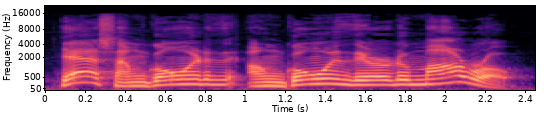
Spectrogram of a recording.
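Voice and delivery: high YES, swooping up on "tomorrow", then down; affirmative intonation. Shown as a demonstration. Teacher models affirmative, high swooping tune. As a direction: pitch YES high, slowly swing TOMORROW. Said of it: "me dejaba la afirmativa".

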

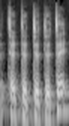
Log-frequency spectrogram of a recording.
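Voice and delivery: "te" repeated with a hard, puffed t; strong T drill. Shown as a demonstration. Teacher drilling the strong t in "te". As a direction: fire off "te" with a strong burst. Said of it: "La T bien fuerte".

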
